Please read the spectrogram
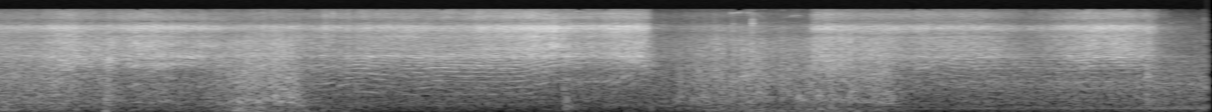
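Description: Rushing noise of wind on the microphone mixed with a mountain bike's tyres rolling on dirt, rising and falling in swells as the rider drops in and rides a dirt-jump line.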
